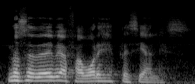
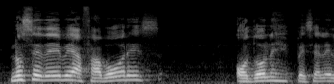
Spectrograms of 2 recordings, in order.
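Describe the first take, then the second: First: Said in the usual way. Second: Slow, weighty reading of the quote; slow and deliberate, preacher stressing the line; emphatic reading. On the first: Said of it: "el verdadero carácter". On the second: Shown as a demonstration. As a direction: lean on each word to drive it home.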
